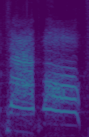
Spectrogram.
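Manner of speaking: put-on high child's shout of Papa; mock little girl yelling for Papa; child's cry for Papa. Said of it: "I hear one girl go".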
